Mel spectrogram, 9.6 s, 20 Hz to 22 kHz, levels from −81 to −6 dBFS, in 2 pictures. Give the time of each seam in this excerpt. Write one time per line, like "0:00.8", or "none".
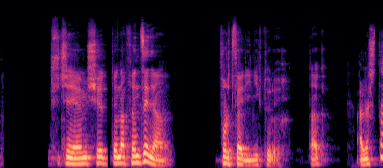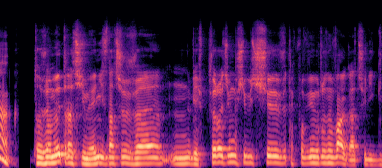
0:01.3
0:05.1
